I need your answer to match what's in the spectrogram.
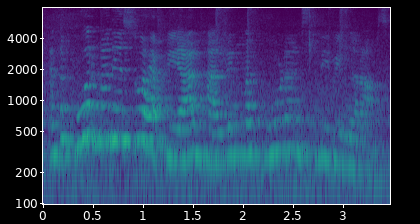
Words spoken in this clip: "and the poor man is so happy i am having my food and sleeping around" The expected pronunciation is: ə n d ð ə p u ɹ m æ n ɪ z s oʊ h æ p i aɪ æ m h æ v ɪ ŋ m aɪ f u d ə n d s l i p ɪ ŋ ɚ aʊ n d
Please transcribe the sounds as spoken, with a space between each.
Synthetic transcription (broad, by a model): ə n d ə p u ɹ m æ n ɪ z s oʊ h æ p i aɪ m h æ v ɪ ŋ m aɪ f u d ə n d s l i p ɪ ŋ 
